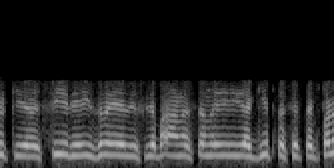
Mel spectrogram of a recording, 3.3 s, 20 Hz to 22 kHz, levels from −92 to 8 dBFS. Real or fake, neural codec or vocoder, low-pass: real; none; 3.6 kHz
